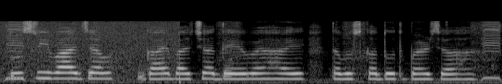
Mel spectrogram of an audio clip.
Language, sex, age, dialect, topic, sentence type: Magahi, female, 18-24, Central/Standard, agriculture, statement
